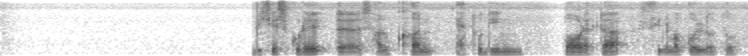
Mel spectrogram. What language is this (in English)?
Bangla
